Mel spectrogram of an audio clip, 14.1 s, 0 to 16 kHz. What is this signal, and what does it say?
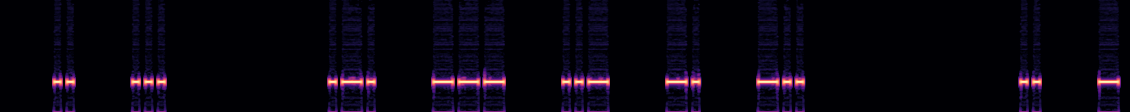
Morse code, heard as a keyed tone, about 15 wpm, spaced as for 8 wpm, 1000 Hz. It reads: IS ROUND IT
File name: qotdfiles / 8wpm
